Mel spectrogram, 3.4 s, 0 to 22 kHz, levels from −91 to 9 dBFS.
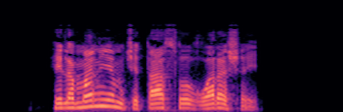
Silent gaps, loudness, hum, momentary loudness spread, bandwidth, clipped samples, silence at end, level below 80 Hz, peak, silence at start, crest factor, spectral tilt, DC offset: none; -17 LUFS; none; 9 LU; 7.8 kHz; under 0.1%; 0.9 s; -60 dBFS; 0 dBFS; 0.55 s; 18 dB; -7 dB/octave; under 0.1%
